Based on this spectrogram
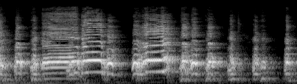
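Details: Chicken producing a weird noise, a rapid run of loud, harsh, strained squawks and clucks, one drawn-out nasal cry in the middle, delivered in quick succession.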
